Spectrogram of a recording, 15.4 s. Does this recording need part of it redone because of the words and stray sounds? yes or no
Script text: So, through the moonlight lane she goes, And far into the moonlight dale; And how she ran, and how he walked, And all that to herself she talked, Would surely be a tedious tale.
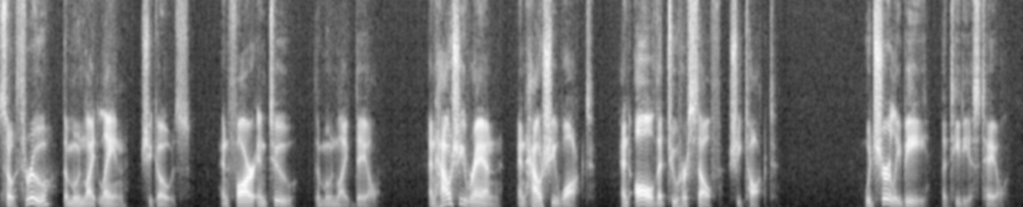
yes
